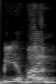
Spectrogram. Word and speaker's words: Baran: Baran But in that. It's Okay, Bara.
